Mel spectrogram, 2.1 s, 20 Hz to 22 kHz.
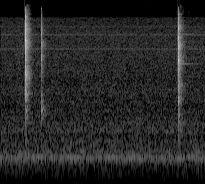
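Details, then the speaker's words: Yamaha CR-820 receiver under restoration, at switch-on with the original driver transistors refitted in one channel and no load connected: two crisp clicks about 1.5 seconds apart as the protection relay engages normally, then a square wave appears on the output. "relay click and we have Square wave on the output"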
